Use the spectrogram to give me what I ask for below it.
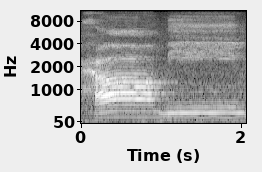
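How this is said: Each letter name is drawn out and kept separate. The speaker calls it right. "हा और मीम को अलग खींचना है"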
